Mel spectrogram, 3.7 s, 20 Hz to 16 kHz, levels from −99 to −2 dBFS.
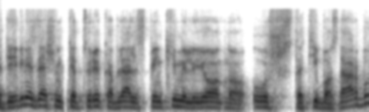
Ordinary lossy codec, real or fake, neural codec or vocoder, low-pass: Opus, 16 kbps; real; none; 10.8 kHz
